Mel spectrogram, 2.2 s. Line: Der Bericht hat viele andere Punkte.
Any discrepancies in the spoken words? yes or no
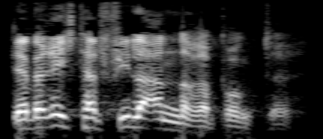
no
